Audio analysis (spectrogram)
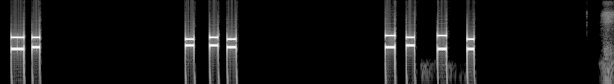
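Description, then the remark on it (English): A phone number is keyed in on a touch-tone phone to call Matt Sousa: about nine clear, beeping dual-tone presses in quick bursts of two, three and four, with pauses between groups and no voices. “He probably isn't going to recognize this number either.”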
